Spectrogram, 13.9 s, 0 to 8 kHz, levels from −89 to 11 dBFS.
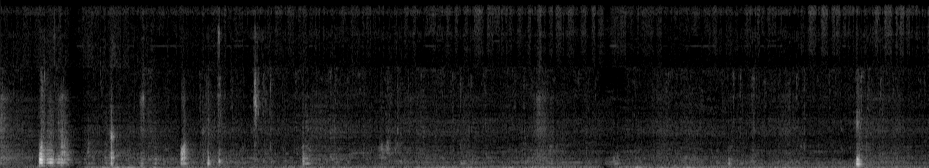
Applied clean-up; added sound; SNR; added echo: neural mask model DeepFilterNet 3.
